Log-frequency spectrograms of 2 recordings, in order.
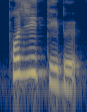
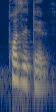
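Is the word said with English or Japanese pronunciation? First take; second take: Japanese; English. First: It is said with Japanese katakana pronunciation. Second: It is said with English pronunciation. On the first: "I will read in Japanese first" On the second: "meaning positive"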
